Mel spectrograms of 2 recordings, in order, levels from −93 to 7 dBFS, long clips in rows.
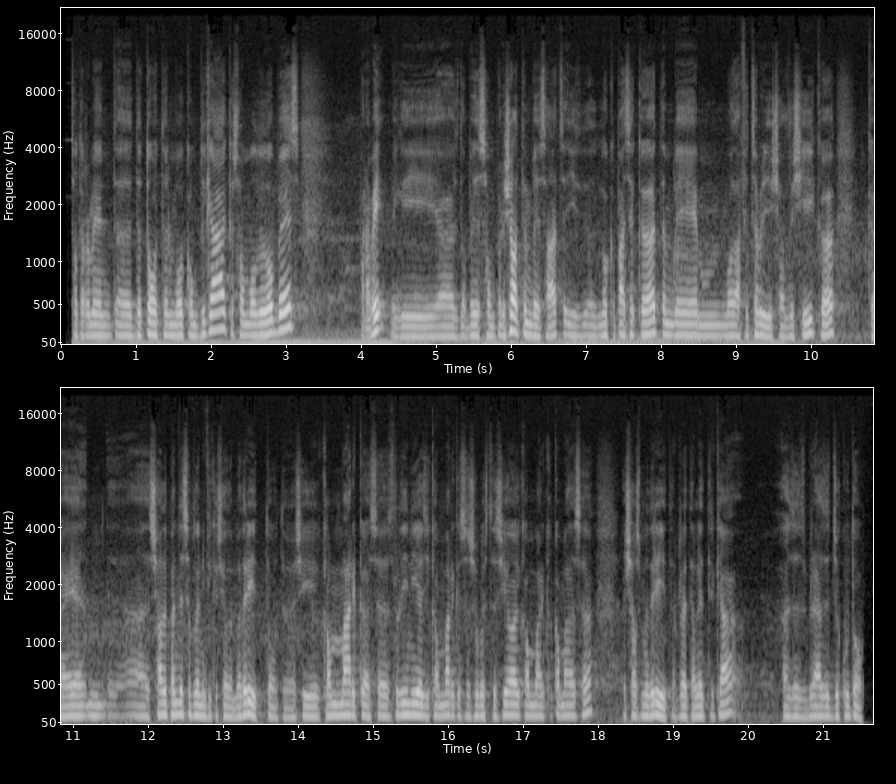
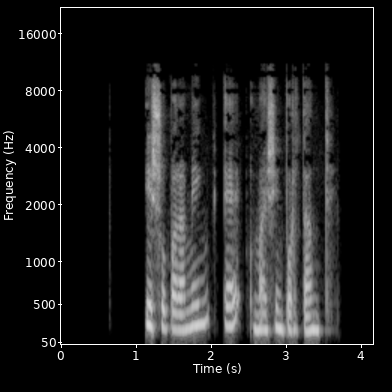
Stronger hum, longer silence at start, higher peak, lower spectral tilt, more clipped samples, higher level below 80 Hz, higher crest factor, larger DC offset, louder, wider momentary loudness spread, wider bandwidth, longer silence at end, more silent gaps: neither; second, 0.15 s vs 1.1 s; about the same, 0 dBFS vs -2 dBFS; first, -6.5 dB/octave vs -3.5 dB/octave; neither; first, -34 dBFS vs -66 dBFS; about the same, 20 dB vs 16 dB; neither; second, -20 LUFS vs -17 LUFS; first, 10 LU vs 7 LU; first, 14 kHz vs 11.5 kHz; second, 0.15 s vs 0.55 s; second, none vs 2.10-2.16 s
